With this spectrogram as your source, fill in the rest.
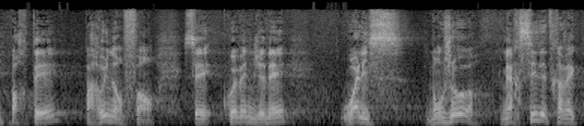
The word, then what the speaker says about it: Quvenzhané: On me dit comment tu le prononces? Comme... Quvenzhané.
